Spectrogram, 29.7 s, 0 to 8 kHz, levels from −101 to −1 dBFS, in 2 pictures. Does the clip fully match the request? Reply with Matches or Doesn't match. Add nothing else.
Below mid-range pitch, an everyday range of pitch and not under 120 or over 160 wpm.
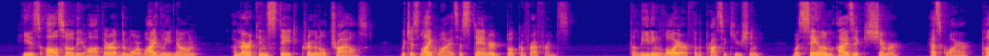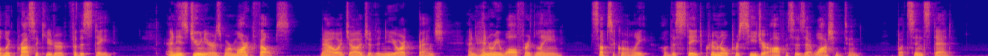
Matches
